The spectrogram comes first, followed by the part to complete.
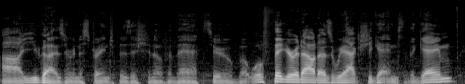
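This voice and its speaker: A man's voice: low voice, fast talker. A man hosting a game livestream, chatting casually and enthusiastically to his viewers in a rambling way. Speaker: game streamer, host. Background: music.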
